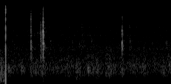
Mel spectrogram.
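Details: A wild Daurian redstart that has grown tame enough to come within arm's reach at a spot where food was set out gives a few dry, sharp tack clicks, two close together and then one after a pause, against a quiet background.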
